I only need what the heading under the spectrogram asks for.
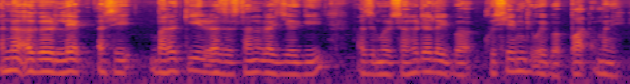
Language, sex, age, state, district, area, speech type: Manipuri, male, 30-45, Manipur, Imphal West, urban, read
